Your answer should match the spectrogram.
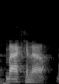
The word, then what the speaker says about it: Machina: My list was Anthem, Wargroove, and Demon X Machinima, which... – Machina, rather, yes.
